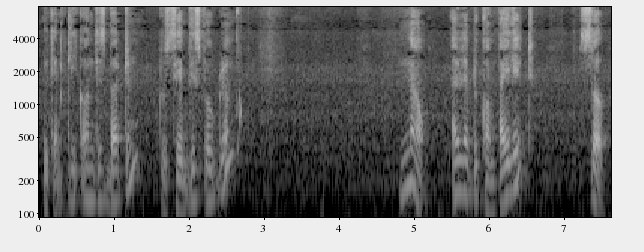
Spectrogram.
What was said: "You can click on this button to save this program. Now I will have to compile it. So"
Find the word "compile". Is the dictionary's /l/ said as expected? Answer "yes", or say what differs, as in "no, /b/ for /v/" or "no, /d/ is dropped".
yes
